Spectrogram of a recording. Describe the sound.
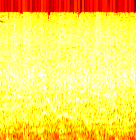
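Studio audience applause welcoming guests on the Tool Time set, a dense, steady wash of clapping that holds at an even loudness throughout.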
